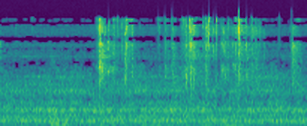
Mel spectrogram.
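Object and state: Bar of soap being cut.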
